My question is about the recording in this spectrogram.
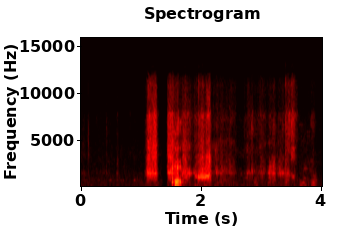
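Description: Over a video call, a short breath and then a single spoken "okay" with a falling pitch, about a second and a half in, followed by faint breathy, rustling noises.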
